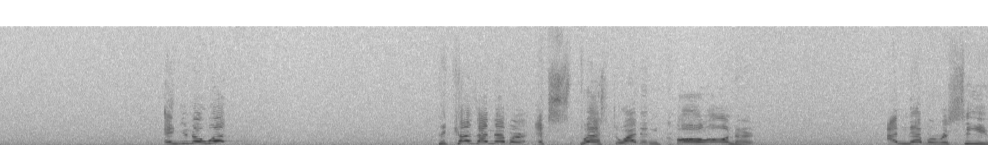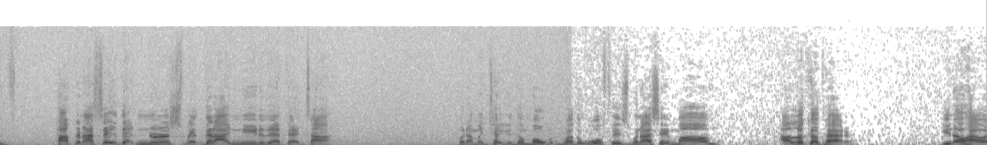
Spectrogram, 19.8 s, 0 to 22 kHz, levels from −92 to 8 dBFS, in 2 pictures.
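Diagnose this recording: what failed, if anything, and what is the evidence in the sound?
Overdone noise removal from 15.6 s onward, after "tell you the moment", in call processing. The suppressor shuts off frequency bands near its noise estimate, so room noise about 17 dB below the speech sinks to twinkling near-silence.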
